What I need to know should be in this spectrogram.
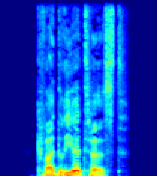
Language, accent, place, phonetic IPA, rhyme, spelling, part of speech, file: German, Germany, Berlin, [kvaˈdʁiːɐ̯təst], -iːɐ̯təst, quadriertest, verb, De-quadriertest.ogg
- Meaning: inflection of quadrieren: 1. second-person singular preterite 2. second-person singular subjunctive II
